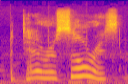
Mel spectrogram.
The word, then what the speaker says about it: Pterosaurs: You know, I never liked that we gave dinosaurs names with PT, but we are not pronouncing the P. Pterosaurs are actually flying reptiles and not classified as dinosaurs.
